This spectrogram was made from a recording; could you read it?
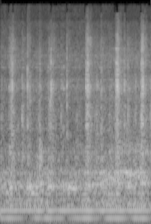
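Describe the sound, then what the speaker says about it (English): A sewing machine back-stitching through fabric for a faux candle cover, with a steady close mechanical whir and rhythmic pulsing of the needle. "So let's just do a back stitch."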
